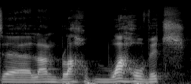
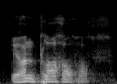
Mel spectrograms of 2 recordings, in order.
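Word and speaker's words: Jan Błachowicz: We've got Dominic Reyes coming up against Jan Blachowicz. – No, you have to say it like Jan Blachowicz.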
